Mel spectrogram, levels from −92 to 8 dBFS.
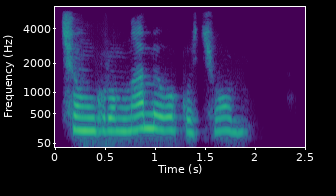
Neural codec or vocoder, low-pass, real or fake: codec, 16 kHz, 1 kbps, X-Codec, WavLM features, trained on Multilingual LibriSpeech; 5.4 kHz; fake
